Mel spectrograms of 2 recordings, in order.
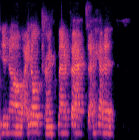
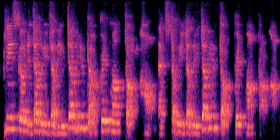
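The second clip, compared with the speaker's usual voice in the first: British meditation voice. Retold or imitated. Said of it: "a British guided meditation".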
